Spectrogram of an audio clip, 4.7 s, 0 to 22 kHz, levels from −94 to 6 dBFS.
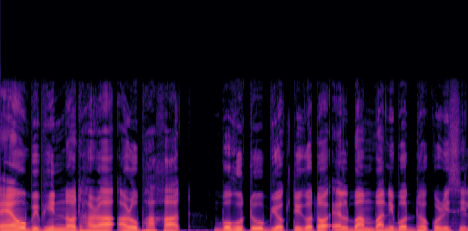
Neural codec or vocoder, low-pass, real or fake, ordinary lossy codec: none; 14.4 kHz; real; none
